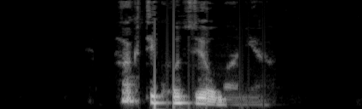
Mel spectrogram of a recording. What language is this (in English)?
Laz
